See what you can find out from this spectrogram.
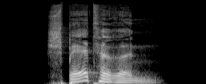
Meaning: inflection of spät: 1. strong genitive masculine/neuter singular comparative degree 2. weak/mixed genitive/dative all-gender singular comparative degree
- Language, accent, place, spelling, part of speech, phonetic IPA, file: German, Germany, Berlin, späteren, adjective, [ˈʃpɛːtəʁən], De-späteren.ogg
